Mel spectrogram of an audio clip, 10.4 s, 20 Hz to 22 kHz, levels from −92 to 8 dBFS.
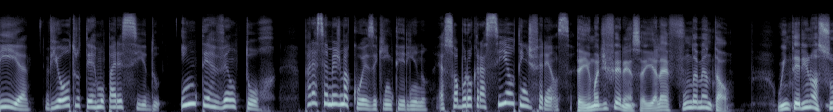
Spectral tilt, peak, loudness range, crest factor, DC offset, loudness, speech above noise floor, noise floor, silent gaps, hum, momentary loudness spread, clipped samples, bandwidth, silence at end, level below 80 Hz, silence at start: -5.5 dB/octave; -6 dBFS; 2 LU; 20 dB; under 0.1%; -25 LUFS; 36 dB; -61 dBFS; none; none; 9 LU; under 0.1%; 13.5 kHz; 0 s; -52 dBFS; 0 s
